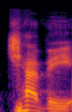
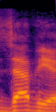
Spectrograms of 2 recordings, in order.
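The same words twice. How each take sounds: First: The name begins with a ch sound. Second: The name does not begin with a ch sound. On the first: This is the way others say it should be said. The speaker calls it right. "Xavi as in like ch, C H" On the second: This is the way it has long been said locally. The speaker calls it wrong. "I think we said Xavi over here for a long time"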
